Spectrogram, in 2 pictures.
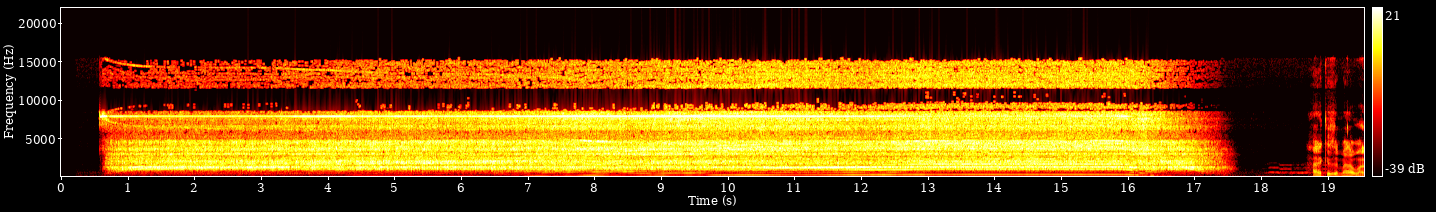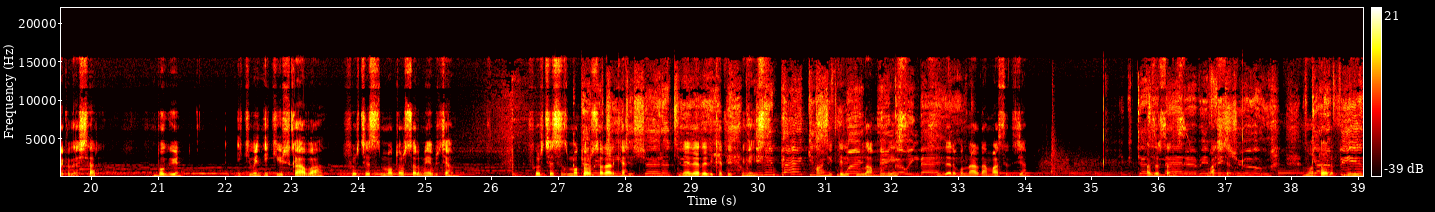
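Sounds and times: electric motor whine: 0.6 - 17.7.

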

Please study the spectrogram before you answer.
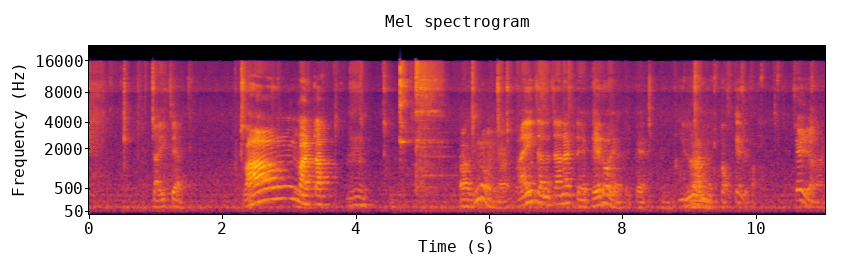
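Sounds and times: wine glasses clinking: 4.6 - 5.4.

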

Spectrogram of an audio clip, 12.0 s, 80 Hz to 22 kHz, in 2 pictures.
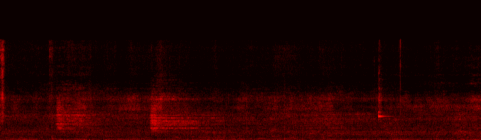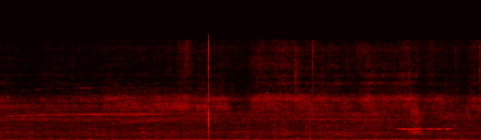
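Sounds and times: low mechanical rumble and hum: 0.0 - 12.0
voices of onlookers: 0.0 - 12.0.

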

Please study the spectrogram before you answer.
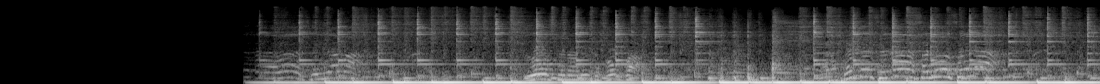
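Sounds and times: brass band playing: 2.4 - 11.0
sharp percussion beat: 2.4 - 11.0
sousaphone bass: 2.4 - 11.0.

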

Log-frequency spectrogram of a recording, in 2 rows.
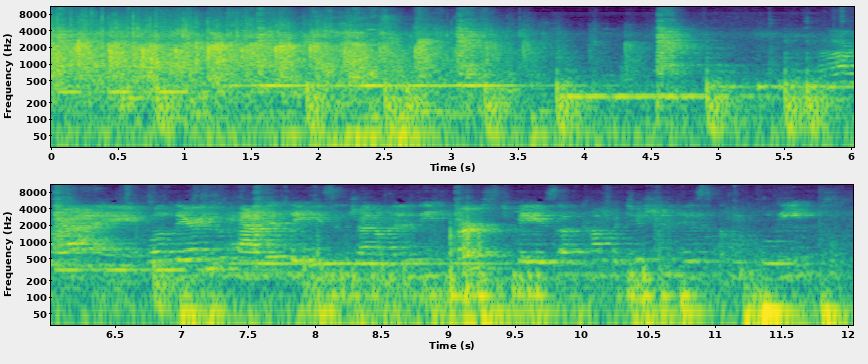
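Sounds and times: audience applauding: 0.0 - 4.5
background music: 0.0 - 12.0.

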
